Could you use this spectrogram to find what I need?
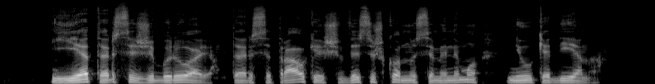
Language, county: Lithuanian, Telšiai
